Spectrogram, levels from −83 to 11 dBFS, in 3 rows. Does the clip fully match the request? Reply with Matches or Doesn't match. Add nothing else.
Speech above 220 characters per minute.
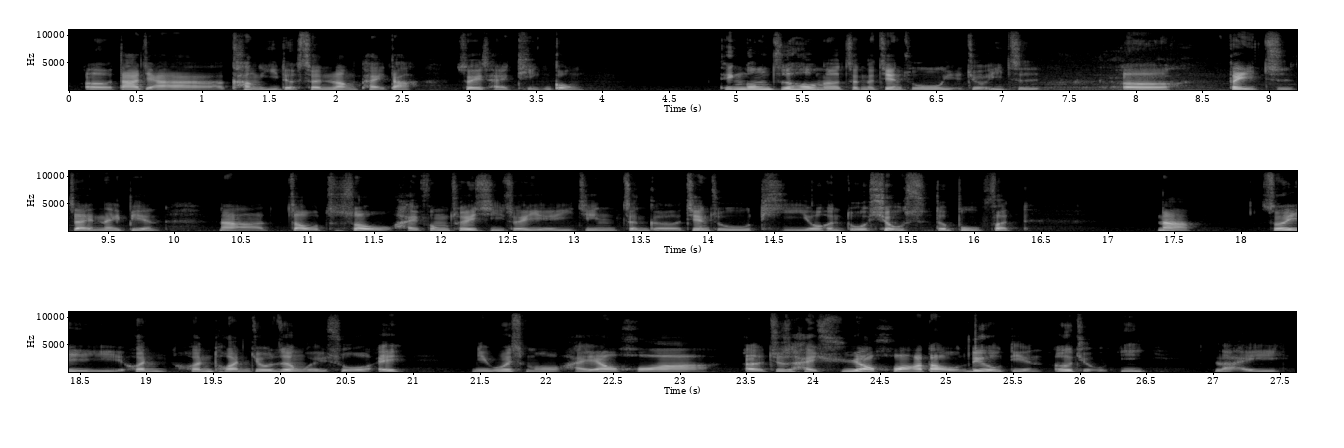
Doesn't match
